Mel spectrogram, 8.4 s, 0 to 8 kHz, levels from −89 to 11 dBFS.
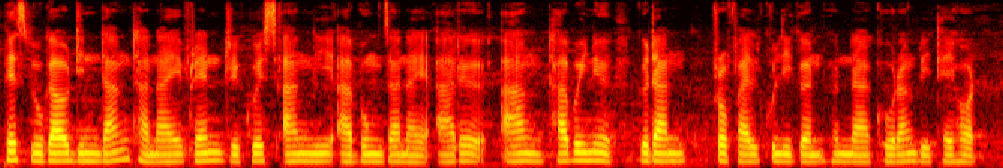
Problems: none marked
